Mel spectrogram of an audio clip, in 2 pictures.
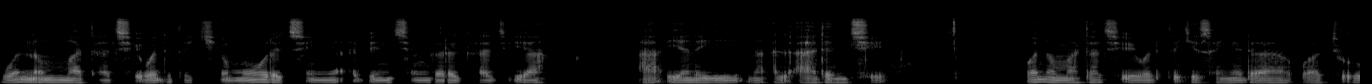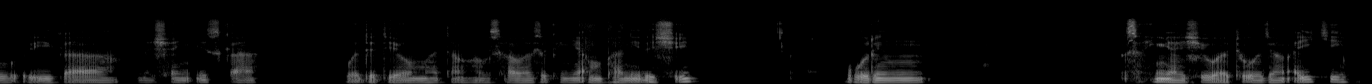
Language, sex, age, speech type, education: Hausa, male, 15-29, spontaneous, tertiary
